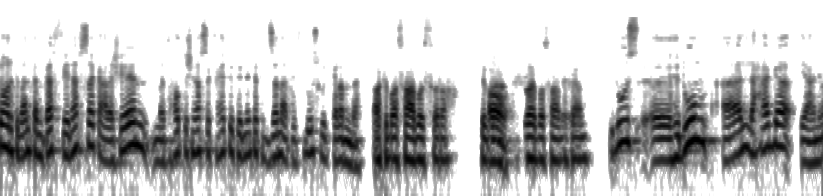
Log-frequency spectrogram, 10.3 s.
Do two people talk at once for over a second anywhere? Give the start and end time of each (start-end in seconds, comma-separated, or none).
none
